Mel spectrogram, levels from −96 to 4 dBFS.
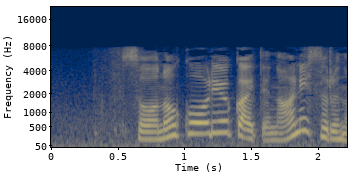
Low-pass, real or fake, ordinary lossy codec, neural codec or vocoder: none; real; none; none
